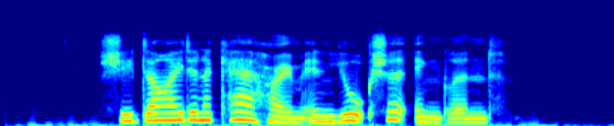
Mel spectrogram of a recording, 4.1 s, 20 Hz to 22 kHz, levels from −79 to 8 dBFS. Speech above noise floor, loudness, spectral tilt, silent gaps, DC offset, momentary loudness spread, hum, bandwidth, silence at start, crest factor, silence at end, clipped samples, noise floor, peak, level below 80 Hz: 25 dB; -20 LUFS; -6.5 dB/octave; none; under 0.1%; 10 LU; none; 7.4 kHz; 0.2 s; 18 dB; 0.4 s; under 0.1%; -44 dBFS; -4 dBFS; -48 dBFS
